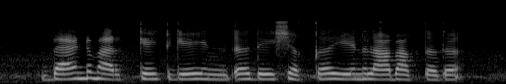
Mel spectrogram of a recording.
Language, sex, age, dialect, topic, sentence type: Kannada, female, 18-24, Dharwad Kannada, banking, statement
